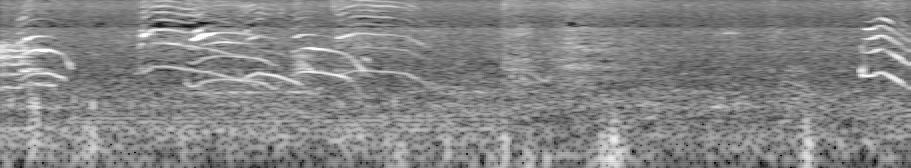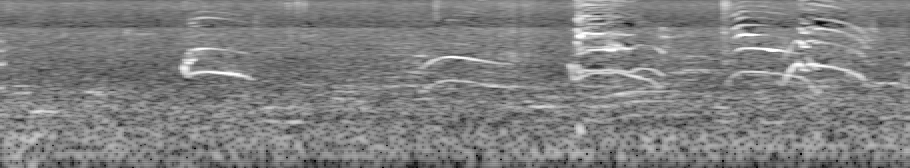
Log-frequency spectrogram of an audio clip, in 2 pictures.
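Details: Five kittens from one litter, still unnamed, calling almost continuously with high, thin, arching meows, often several overlapping, in bursts roughly once a second, against faint room noise.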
